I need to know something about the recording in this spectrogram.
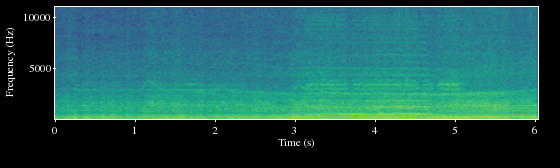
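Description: Triumph Street Triple's inline three-cylinder engine running at a steady cruise, heard from the rider's seat with wind rush on the microphone, its note climbing slowly in the second half. For about two seconds in the middle a second steady sound with several higher pitches is heard over it.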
